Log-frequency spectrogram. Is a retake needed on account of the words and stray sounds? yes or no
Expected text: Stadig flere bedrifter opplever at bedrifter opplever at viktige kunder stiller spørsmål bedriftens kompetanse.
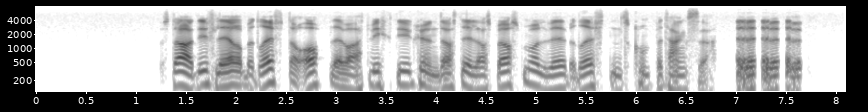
yes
